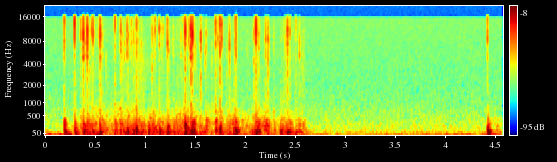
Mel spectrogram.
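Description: Long nails tap and scratch across a flat sheet of white ceramic mosaic tiles. A quick, irregular run of dull, low clicking taps with bright scratchy ticks lasts about two and a half seconds, then goes quiet before a single final tap.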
